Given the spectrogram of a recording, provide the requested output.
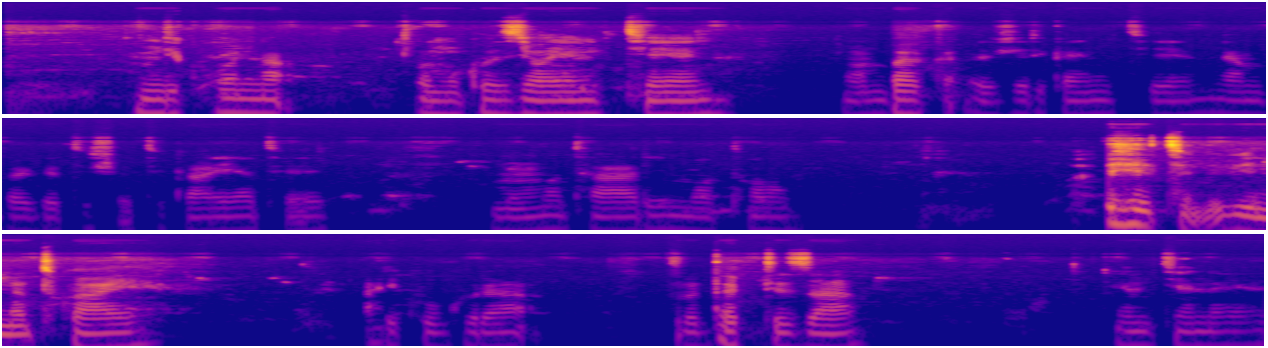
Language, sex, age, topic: Kinyarwanda, male, 25-35, finance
